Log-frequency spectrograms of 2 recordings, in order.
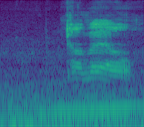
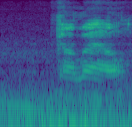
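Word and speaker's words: קָלַל: And I'll give you the pronunciation. Strong's H 7043. Kalal. Kalal. It says kalal.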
